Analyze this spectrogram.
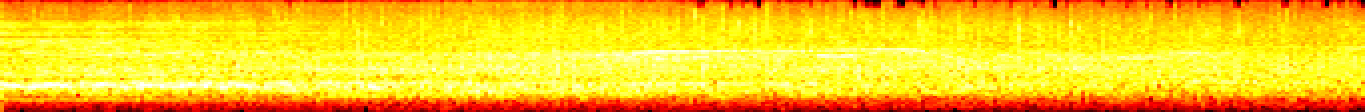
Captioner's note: screaming; applause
